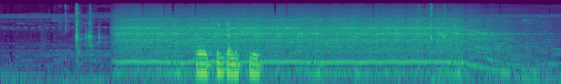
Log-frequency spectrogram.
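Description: Kitchen blender in the point-and-click game Deponia Doomsday whirring steadily for several seconds after a few clicks, then winding down, with a brief spoken remark over it.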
